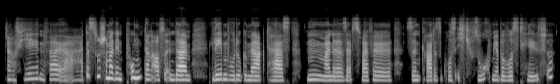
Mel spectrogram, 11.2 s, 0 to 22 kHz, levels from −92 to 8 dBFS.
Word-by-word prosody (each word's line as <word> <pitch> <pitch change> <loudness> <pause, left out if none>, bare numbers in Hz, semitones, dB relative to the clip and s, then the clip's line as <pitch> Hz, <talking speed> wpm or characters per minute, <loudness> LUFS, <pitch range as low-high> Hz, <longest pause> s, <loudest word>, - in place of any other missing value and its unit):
Auf 220 -2 -4
jeden 260 0 -3
Fall, 230 +1 0
ja. - - -5
Hattest 395 -1 -4
du 375 - +3
schon 330 -5 +6
mal 285 - +8
den 260 -3 +1
Punkt 300 +3 +3
dann 230 -1 +1
auch 210 - +2
so - - -4
in 220 - -4
deinem 215 -2 +8 0.4
Leben, 230 +1 +2
wo 210 0 -4
du 215 -1 -2
gemerkt 200 -2 +2
hast: 185 -1 0 0.3
„Hm, 220 -2 -2
meine 190 -1 +1
Selbstzweifel 195 +1 -2 0.3
sind 200 0 -4
grade 195 +1 +1
so - - -12
groß, 200 0 -7
ich - - -4
suche 220 +5 -7
mir 200 -2 -2
bewusst 195 0 -4
Hilfe?“ 200 - -5
210 Hz, 170 wpm, -23 LUFS, 195-235 Hz, 0.4 s, mal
